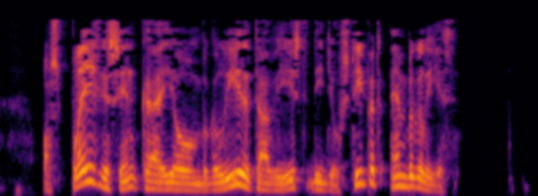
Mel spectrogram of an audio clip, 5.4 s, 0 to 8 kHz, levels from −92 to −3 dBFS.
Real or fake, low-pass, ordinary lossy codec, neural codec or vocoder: fake; 7.2 kHz; MP3, 24 kbps; codec, 16 kHz, 4 kbps, X-Codec, WavLM features, trained on Multilingual LibriSpeech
